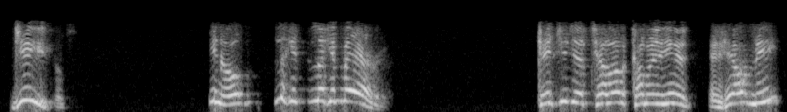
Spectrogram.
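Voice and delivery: high, fast, complaining Martha; voicing pushy Martha. Martha complains to Jesus about her sister, whiny and fast. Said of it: "Martha went and kinda jumped Jesus".

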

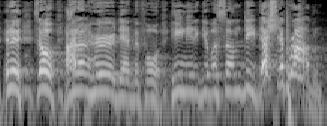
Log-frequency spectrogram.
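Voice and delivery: loud, driving pulpit preaching; preaching at full force. Acted. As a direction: hammer it home to the congregation.

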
